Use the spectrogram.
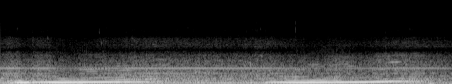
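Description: Two low, rising right whale moans on a scratchy 1956 underwater tape made by William Schevill of the Woods Hole Oceanographic Institute, each lasting over a second and sweeping upward in pitch, set against a steady rumbling hiss of background noise.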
